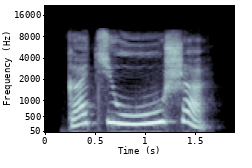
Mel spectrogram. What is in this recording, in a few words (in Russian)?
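"катюша", Russian; bukvar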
